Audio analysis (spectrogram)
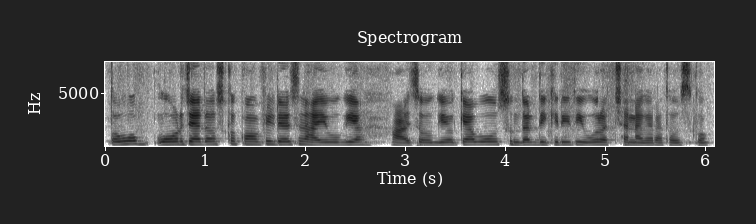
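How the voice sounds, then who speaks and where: A woman's voice: fairly high pitch, little pitch movement, moderate pace, clear, resonant tone. A woman vlogger telling a story from her life and giving earnest moral advice, repeating herself often. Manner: repetitive, earnest, preachy.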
